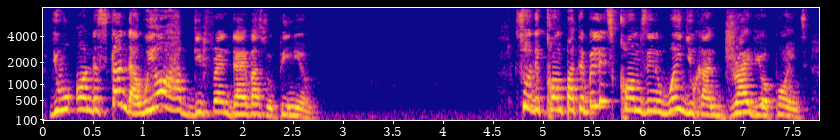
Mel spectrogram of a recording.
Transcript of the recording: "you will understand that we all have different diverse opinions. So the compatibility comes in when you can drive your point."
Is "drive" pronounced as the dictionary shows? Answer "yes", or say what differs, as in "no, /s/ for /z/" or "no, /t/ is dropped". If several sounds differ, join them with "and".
yes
